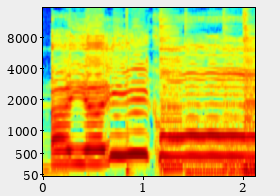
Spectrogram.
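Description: A man sings a Hawaiian song to acoustic guitar. He holds a note that leaps up to a higher pitch while the guitar drops out. The strummed guitar comes back in about a second later under the next held note.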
